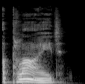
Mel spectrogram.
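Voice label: "applied", British English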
